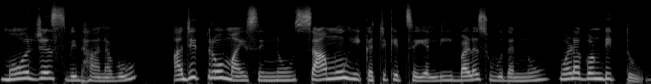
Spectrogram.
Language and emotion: Kannada, neutral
